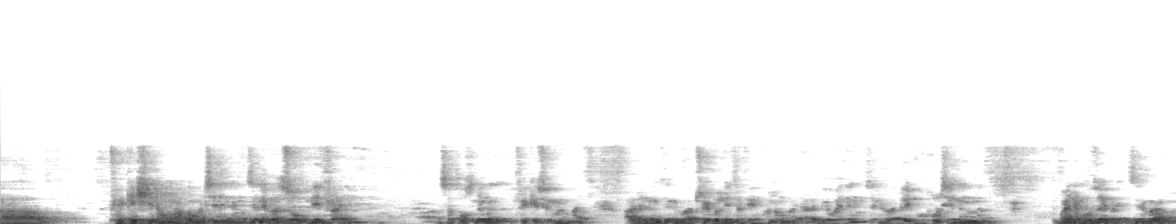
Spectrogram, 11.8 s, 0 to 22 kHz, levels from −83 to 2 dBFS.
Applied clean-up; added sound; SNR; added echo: classical method WPE with log-MMSE.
